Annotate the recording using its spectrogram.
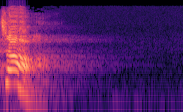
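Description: A man's voice ends a phrase on a falling pitch. Its echo dies away over about a second, followed by a pause.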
